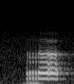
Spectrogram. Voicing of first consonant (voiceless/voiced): voiced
